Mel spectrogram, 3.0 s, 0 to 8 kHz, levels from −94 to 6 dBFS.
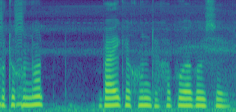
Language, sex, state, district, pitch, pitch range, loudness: Assamese, male, Assam, Sonitpur, 190 Hz, 185-200 Hz, -16 LUFS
